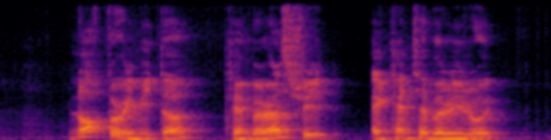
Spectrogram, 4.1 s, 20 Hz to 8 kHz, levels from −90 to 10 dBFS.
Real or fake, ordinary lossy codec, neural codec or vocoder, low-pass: real; none; none; none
